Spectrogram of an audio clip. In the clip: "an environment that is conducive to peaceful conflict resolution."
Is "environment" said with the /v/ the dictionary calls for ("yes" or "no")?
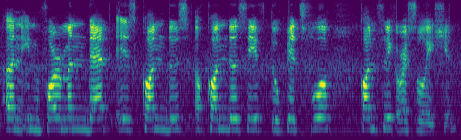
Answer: no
